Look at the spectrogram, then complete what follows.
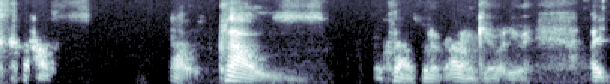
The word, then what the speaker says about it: Clowes: Yeah, his name is pronounced Claus. I I fact checked it. It's not closed. It's Claus.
